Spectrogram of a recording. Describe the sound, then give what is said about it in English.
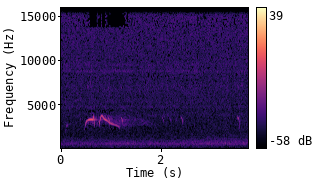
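A recording of bird number 585: the bird sings two bright, arching whistled notes in quick succession, then a few faint, brief chirps follow over a steady hiss of background noise. “Start recording bird 585.”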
